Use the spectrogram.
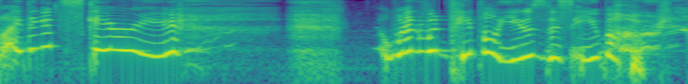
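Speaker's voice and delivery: high squeal of fright and laughter; squealing dismay. Real, not acted. Streamer squealing at the scary grandma emote.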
